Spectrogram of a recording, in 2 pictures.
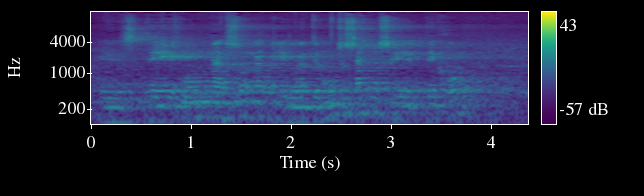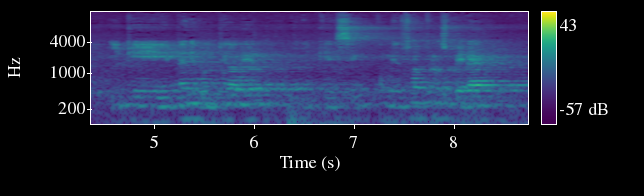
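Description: Speech comes at a fairly slow pace with strong room echo and noticeable background noise. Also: man. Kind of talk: press statement. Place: hall.

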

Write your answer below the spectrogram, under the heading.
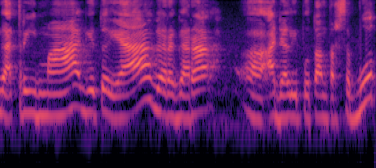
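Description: Female speech of moderate pace. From Makassar, Indonesia (Manado family); Indonesia. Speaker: journalist and activist; journalist. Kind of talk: casual interview. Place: studio.

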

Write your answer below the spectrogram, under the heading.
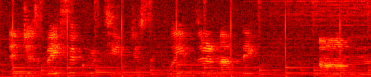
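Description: Loud music plays in the background as a woman speaks at a moderate pace. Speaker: esthetician. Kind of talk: casual talk to camera about treatment plan. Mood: calm, gentle. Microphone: camera far.

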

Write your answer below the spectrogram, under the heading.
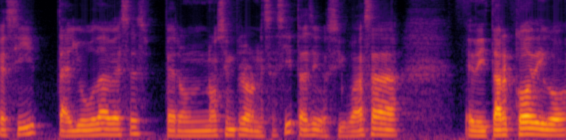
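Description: A man keeps a moderate pace, and the background stays quiet. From Colombia. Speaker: programming youtuber; programming channel host. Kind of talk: live stream Q&A. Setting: live stream. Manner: casual, many filler words. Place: home room.

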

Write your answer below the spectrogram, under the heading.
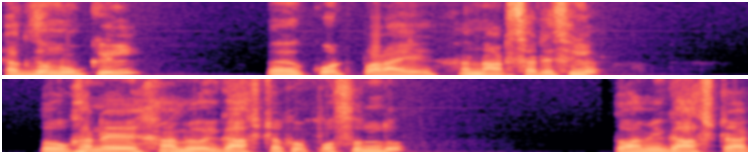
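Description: A man with a fairly high pitch has an unremarkable speaking voice and ordinary pitch variation. The sound is dry and close with no echo. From Bangladesh, Jhenaidah. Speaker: humanitarian volunteer. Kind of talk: interview.

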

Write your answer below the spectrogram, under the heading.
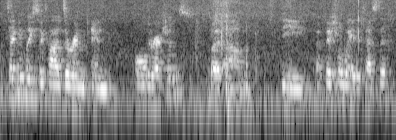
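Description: Speech at a fairly quick pace comes through noticeable background noise. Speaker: instructor. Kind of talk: lecture. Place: classroom.

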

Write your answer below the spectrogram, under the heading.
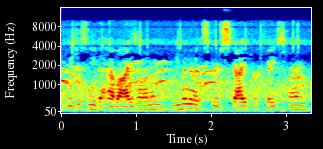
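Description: Noticeable background noise surrounds a man speaking at a very fast pace. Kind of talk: police doorstep conversation. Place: street.

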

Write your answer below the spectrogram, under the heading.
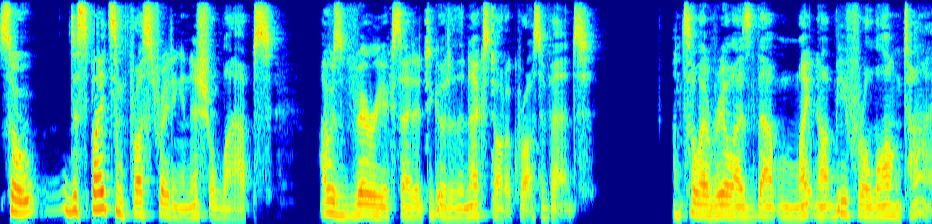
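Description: Ordinary pitch variation runs through a man's fairly quick speech over a quiet background. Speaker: car vlogger. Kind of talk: casual vlog chat. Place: open country. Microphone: lapel.

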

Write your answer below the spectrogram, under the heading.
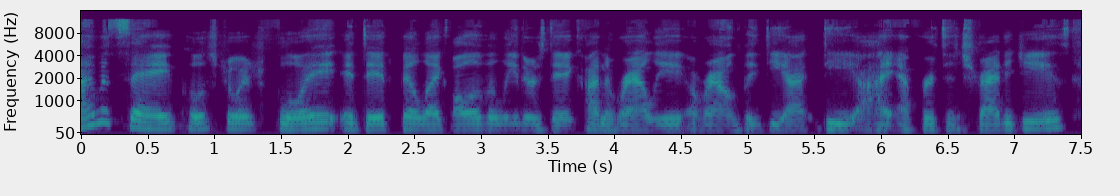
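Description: With an American accent, a woman speaks fairly slowly in a fairly low voice with fairly even intonation and hardly any pauses, the sound dry with no echo and the background quiet. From Baltimore, US. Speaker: nonprofit development director; panelist. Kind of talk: panel discussion. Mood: earnest, somewhat disheartened. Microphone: video call.

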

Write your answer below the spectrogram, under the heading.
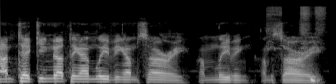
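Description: The delivery is a put-on character voice. It moves at a fairly quick pace. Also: man, medium pitch for a man. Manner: flustered, apologetic.

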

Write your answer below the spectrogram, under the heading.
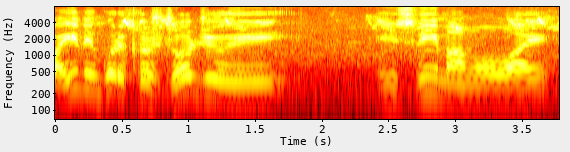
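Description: A man speaks fairly slowly as noticeable background noise runs through the recording. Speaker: vlogger. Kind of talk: casual vlog chat. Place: open country. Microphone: phone near.

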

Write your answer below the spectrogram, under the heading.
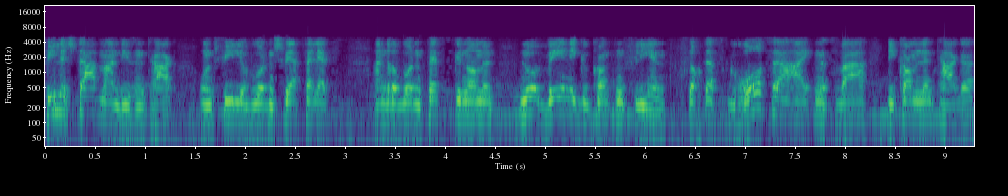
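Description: A man at a moderate pace, with ordinary pitch variation, very even loudness, and light background noise. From Germany, North Rhine-Westphalia. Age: 20s. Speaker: army defector. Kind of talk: prepared statement to camera. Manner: formal. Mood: serious, measured.

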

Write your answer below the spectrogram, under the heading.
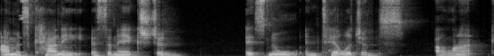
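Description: Flat, monotone delivery with vocal fry, a Scottish accent and a fairly slow pace. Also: woman, very deep, low pitch for a woman. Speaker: poet. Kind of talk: poetry reading.

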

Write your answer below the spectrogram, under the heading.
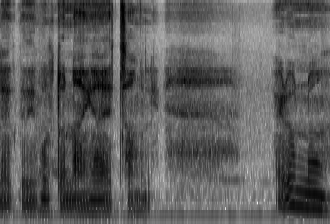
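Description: Quiet and dark, mellow in tone, the voice shows vocal fry and very wide pitch swings. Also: woman. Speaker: vlogger. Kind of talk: casual vlog monologue. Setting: at home at night. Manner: quieter at night.

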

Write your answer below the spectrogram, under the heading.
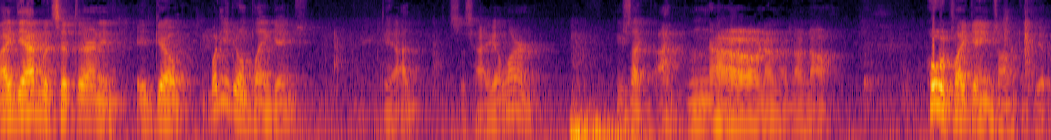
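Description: At a moderate pace, a man talks with long, frequent pauses and big swings in loudness, amid light background noise and audible room echo. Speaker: course instructor. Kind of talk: lecture. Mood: relaxed, humorous. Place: classroom.

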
